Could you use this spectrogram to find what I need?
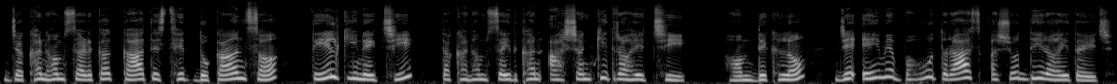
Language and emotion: Maithili, fearful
